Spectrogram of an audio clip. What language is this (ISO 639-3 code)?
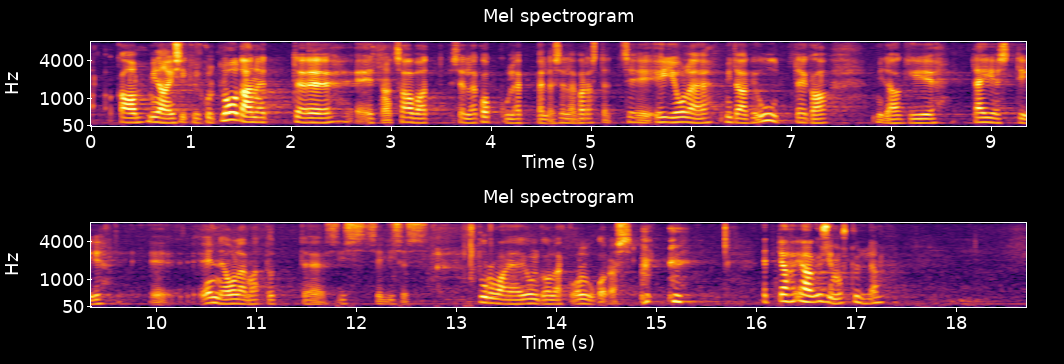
est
